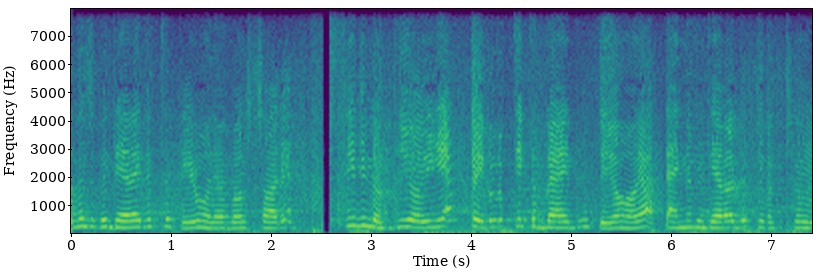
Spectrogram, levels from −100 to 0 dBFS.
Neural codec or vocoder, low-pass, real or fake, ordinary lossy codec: codec, 16 kHz, 0.5 kbps, X-Codec, HuBERT features, trained on general audio; none; fake; none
